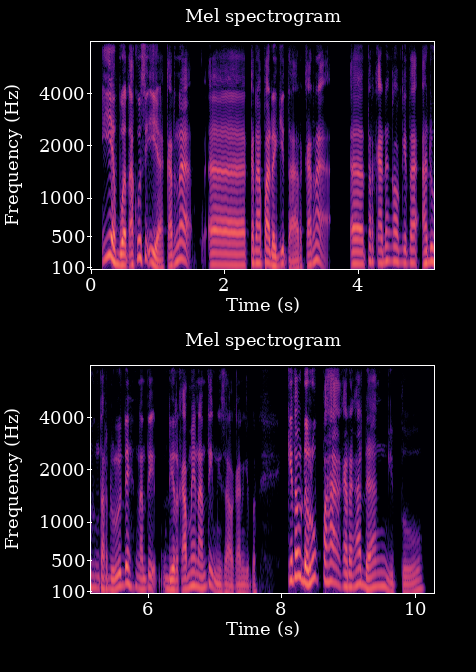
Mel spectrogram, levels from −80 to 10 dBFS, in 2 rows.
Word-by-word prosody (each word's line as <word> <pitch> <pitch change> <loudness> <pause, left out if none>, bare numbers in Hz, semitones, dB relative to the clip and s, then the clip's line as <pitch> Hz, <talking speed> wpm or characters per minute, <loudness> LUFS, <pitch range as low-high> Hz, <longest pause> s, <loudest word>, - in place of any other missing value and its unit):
Iya, 225 - +5
buat 140 -1 +6
aku 230 -1 +2
sih, - - -2
iya, 100 -3 +1
karena, 185 - 0 0.2
eee, 140 -1 +2
kenapa 160 -1 +2
ada 125 - +4
gitar? 100 - -4
Karena, - - -2 0.3
eee, 155 0 +2
terkadang 175 0 -1
kalau 185 -1 -2
kita, 165 0 -2
"Aduh, 165 +2 0
ntar 140 -2 -3
dulu 145 +6 +1
deh, 210 +1 0
nanti, 135 +2 -3
direkamnya 135 +5 -1
nanti." 165 +6 -3
misalkan 95 - -5
gitu, 95 +1 -10 0.5
kita 250 +4 +4
udah 255 -8 +6
lupa 235 -3 +1
kadang-kadang, 170 -2 -1
gitu. 105 +4 -8
155 Hz, 170 wpm, -22 LUFS, 130-180 Hz, 0.5 s, buat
